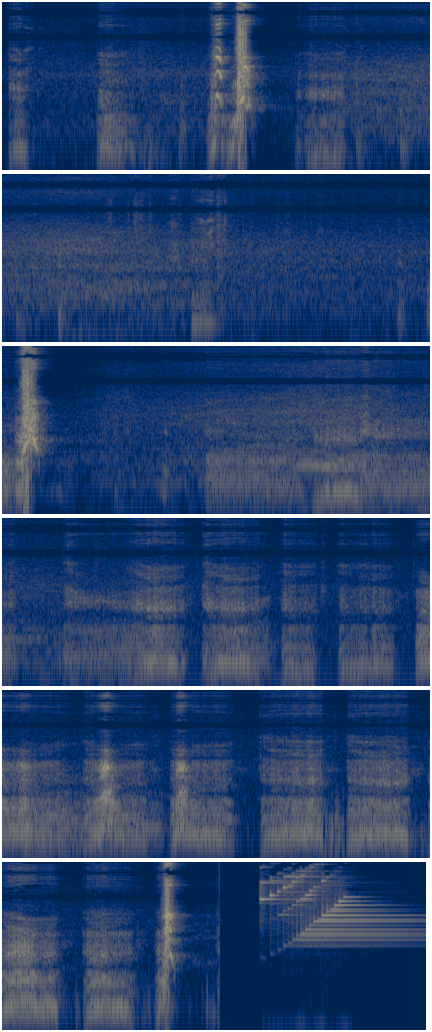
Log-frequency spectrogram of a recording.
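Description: Long-haired dachshunds barking: scattered barks at first, a quieter stretch, then from about ten seconds in a steady run of barks about two a second. A few sharp, loud cracks stand out above the barking, the last near the end.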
